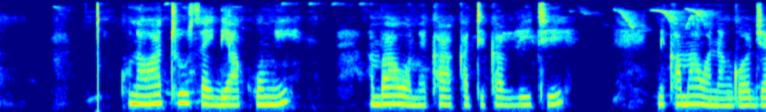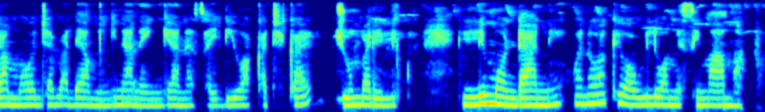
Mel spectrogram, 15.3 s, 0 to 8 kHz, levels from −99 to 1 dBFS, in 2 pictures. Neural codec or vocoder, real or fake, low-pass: none; real; 7.2 kHz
